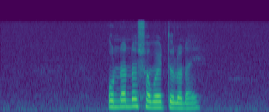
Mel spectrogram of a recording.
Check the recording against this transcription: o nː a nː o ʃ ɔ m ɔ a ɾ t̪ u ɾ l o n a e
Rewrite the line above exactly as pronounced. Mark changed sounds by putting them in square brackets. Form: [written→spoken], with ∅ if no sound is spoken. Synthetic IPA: o nː a nː o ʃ ɔ m ɔ [a→e] ɾ t̪ u [ɾ→∅] l o n a e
